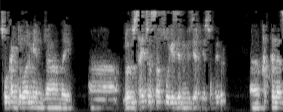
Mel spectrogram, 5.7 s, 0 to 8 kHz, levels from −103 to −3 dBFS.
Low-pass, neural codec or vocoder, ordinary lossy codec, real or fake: 7.2 kHz; none; MP3, 24 kbps; real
